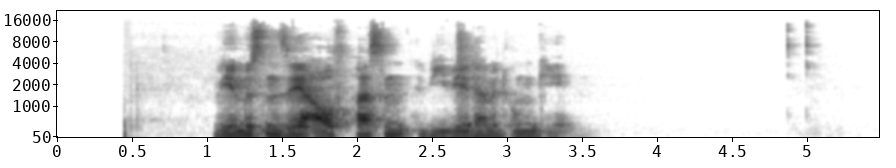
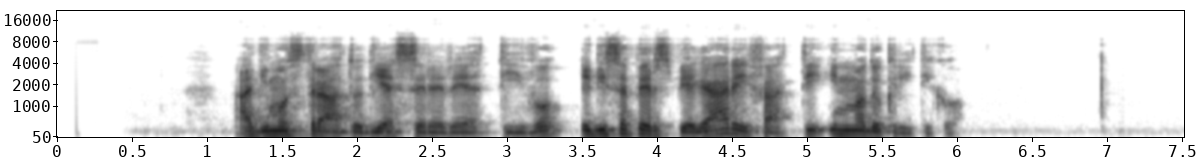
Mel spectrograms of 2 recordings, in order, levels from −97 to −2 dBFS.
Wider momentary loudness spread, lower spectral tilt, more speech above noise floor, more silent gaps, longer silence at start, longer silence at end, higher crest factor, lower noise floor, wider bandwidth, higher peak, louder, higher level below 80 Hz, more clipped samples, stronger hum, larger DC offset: first, 18 LU vs 9 LU; about the same, -4.5 dB/octave vs -4.5 dB/octave; first, 67 dB vs 59 dB; neither; second, 1.05 s vs 1.2 s; first, 2.1 s vs 1.5 s; about the same, 22 dB vs 20 dB; first, -87 dBFS vs -78 dBFS; first, 16 kHz vs 9.6 kHz; about the same, -2 dBFS vs -2 dBFS; about the same, -21 LUFS vs -19 LUFS; about the same, -60 dBFS vs -56 dBFS; neither; neither; neither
